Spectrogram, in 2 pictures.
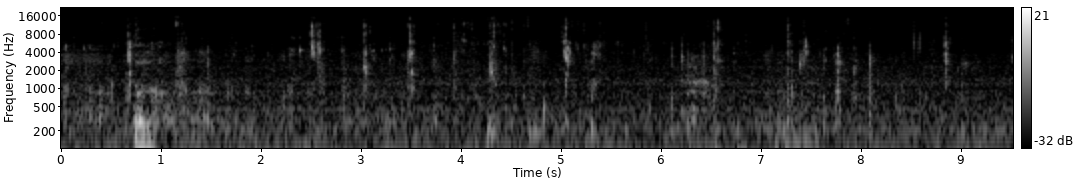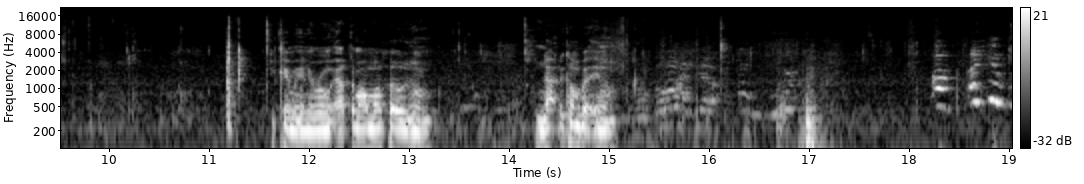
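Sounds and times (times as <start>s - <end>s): person chewing crunchy food: 0.0s - 11.7s, 17.5s - 18.2s.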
